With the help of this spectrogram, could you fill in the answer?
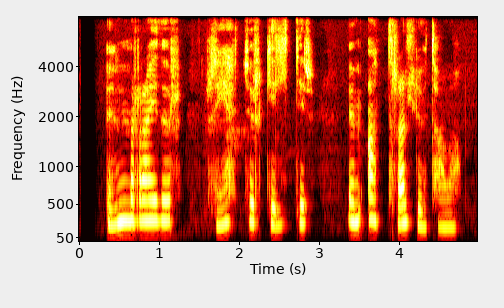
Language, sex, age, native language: Icelandic, female, 30-39, English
